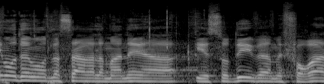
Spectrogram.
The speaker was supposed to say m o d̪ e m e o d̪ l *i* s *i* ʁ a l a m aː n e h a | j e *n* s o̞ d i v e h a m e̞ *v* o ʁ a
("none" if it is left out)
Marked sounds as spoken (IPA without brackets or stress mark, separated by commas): a, a, none, f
